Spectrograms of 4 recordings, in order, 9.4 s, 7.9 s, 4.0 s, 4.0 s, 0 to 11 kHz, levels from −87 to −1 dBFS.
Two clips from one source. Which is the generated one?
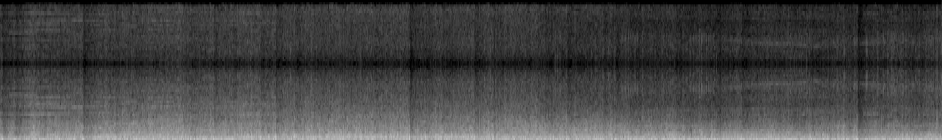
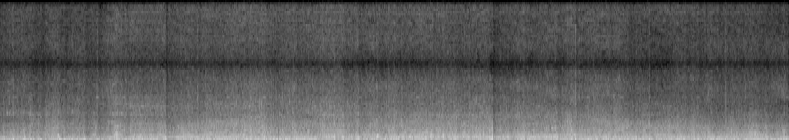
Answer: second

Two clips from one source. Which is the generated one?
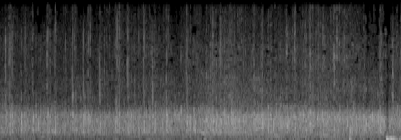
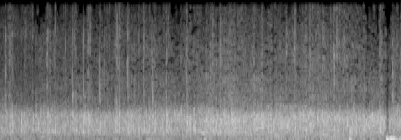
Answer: second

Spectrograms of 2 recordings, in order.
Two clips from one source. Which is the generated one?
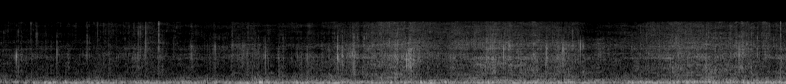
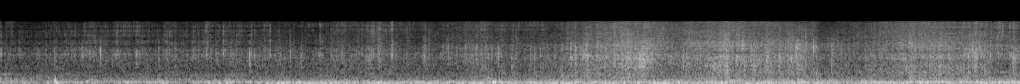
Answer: first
